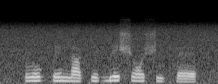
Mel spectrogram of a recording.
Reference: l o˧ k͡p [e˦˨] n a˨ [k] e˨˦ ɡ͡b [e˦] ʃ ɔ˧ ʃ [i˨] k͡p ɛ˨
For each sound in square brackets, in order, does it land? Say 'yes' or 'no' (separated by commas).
no, yes, yes, yes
